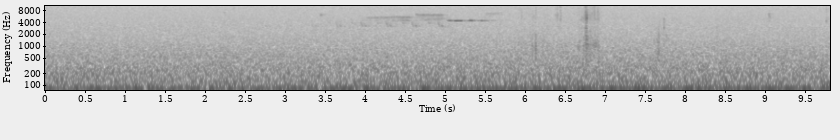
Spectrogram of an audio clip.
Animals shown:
Black-throated Green Warbler (Setophaga virens), Ovenbird (Seiurus aurocapilla)

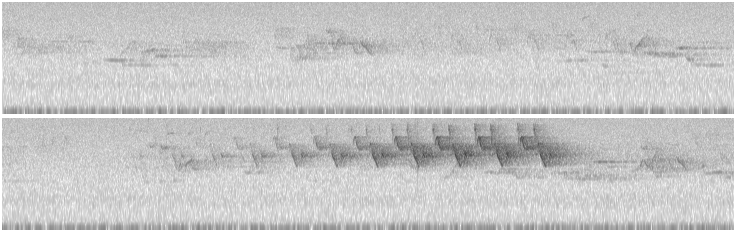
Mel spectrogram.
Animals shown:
Ovenbird (Seiurus aurocapilla), Wood Thrush (Hylocichla mustelina), Red-eyed Vireo (Vireo olivaceus), Rose-breasted Grosbeak (Pheucticus ludovicianus)

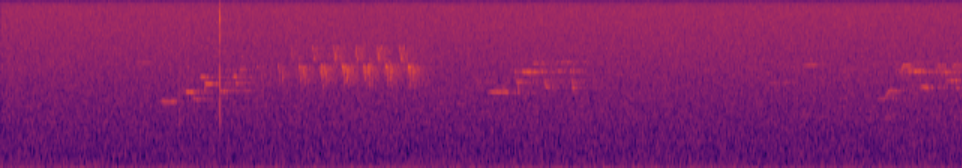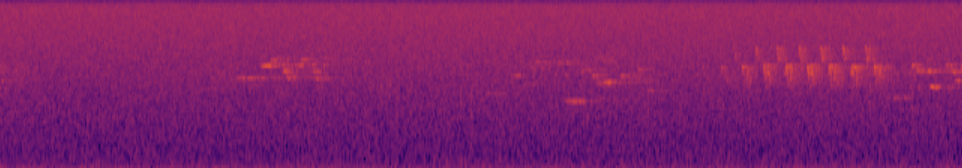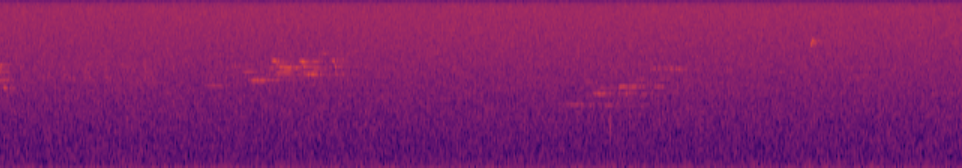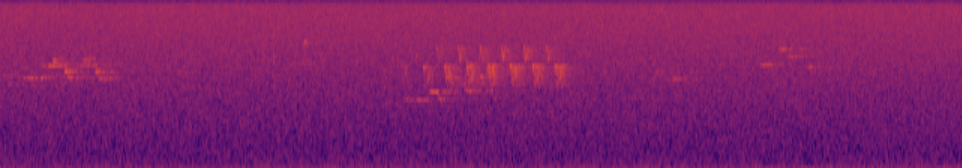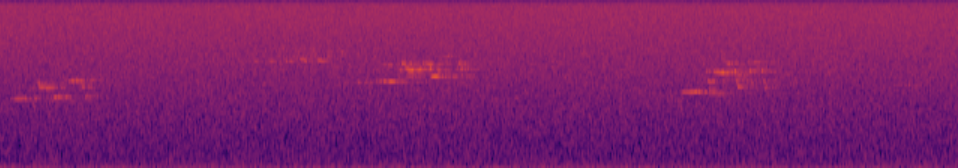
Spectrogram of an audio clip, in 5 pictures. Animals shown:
Ovenbird (Seiurus aurocapilla), Hermit Thrush (Catharus guttatus), Black-throated Green Warbler (Setophaga virens), Yellow-rumped Warbler (Setophaga coronata)

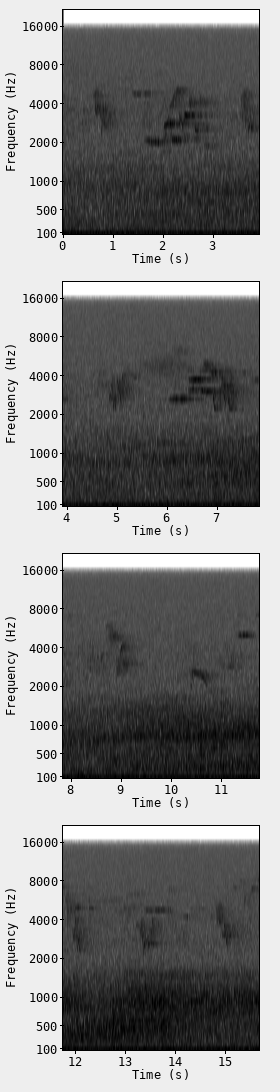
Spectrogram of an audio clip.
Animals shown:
Black-throated Blue Warbler (Setophaga caerulescens), Red-eyed Vireo (Vireo olivaceus), Black-throated Green Warbler (Setophaga virens), unidentified call, Blackburnian Warbler (Setophaga fusca), Hermit Thrush (Catharus guttatus)

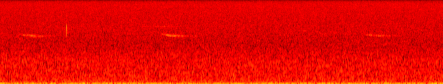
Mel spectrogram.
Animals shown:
Hermit Thrush (Catharus guttatus)

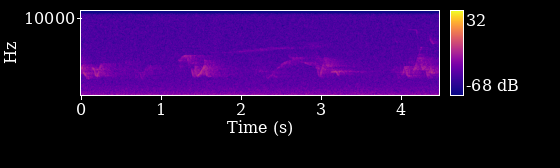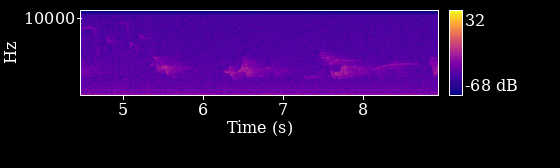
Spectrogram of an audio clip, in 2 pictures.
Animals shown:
Black-throated Green Warbler (Setophaga virens), Red-eyed Vireo (Vireo olivaceus), Eastern Wood-Pewee (Contopus virens), Blackburnian Warbler (Setophaga fusca)

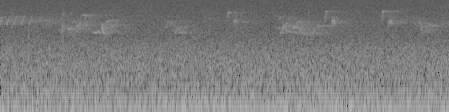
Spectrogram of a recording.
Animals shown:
Pine Warbler (Setophaga pinus), Red-eyed Vireo (Vireo olivaceus), Least Flycatcher (Empidonax minimus)

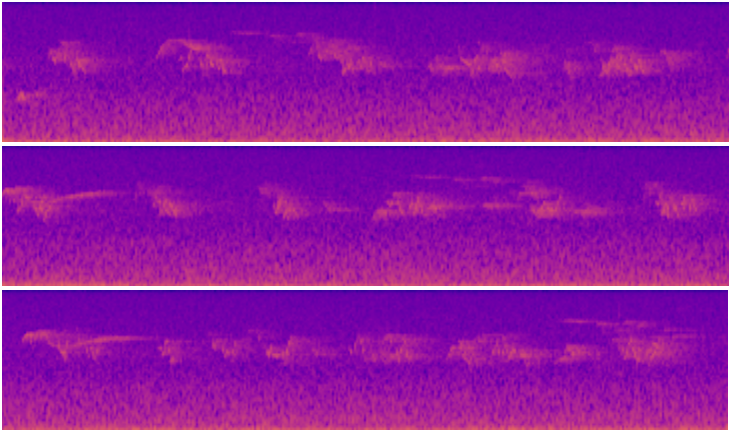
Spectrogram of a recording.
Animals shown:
Eastern Wood-Pewee (Contopus virens), Scarlet Tanager (Piranga olivacea), Red-eyed Vireo (Vireo olivaceus), American Crow (Corvus brachyrhynchos), Brown Creeper (Certhia americana)

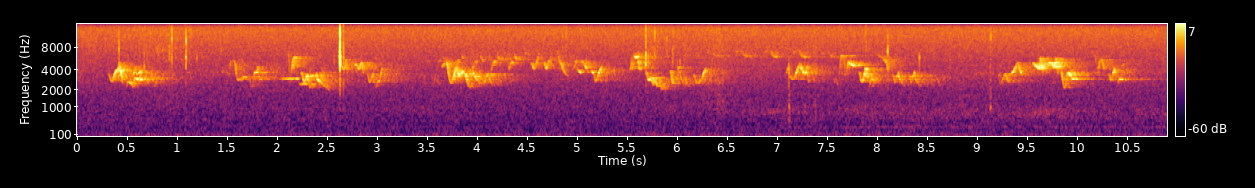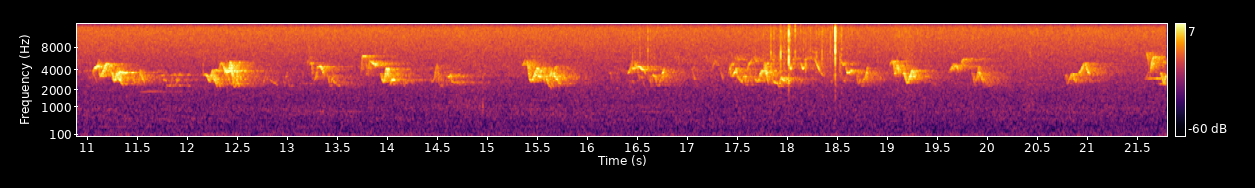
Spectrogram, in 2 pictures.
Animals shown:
Wood Thrush (Hylocichla mustelina), Red-eyed Vireo (Vireo olivaceus), Black-and-white Warbler (Mniotilta varia), Chestnut-sided Warbler (Setophaga pensylvanica)

